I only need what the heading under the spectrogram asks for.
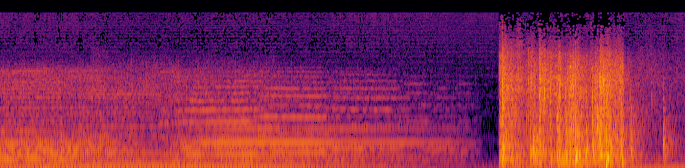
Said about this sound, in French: La porte s'est ouverte.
